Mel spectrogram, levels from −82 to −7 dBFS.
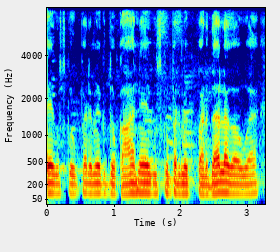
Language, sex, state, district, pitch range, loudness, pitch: Hindi, male, Jharkhand, Ranchi, 105-115 Hz, -18 LUFS, 110 Hz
